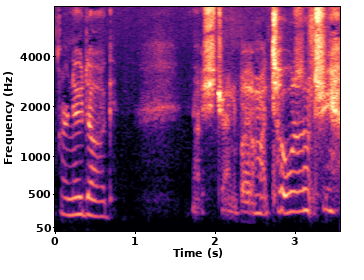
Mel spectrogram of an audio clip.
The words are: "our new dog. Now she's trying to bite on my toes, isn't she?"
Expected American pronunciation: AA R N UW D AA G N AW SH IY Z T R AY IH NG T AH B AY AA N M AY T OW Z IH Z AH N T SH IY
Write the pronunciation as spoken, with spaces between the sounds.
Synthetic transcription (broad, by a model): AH R N UW D AA G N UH SH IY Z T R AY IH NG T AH B AY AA M AY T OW IH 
